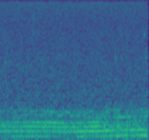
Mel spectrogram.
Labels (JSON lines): {"label": "anthrophony, boat engine", "recorder": "HydroMoth"}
